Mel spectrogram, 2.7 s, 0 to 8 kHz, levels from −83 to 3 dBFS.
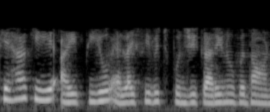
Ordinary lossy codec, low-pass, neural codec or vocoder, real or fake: AAC, 16 kbps; 7.2 kHz; none; real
